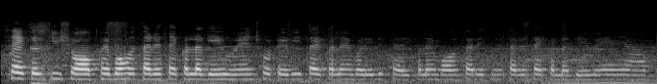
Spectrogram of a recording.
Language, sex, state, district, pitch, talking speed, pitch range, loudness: Hindi, female, Punjab, Kapurthala, 235 Hz, 245 wpm, 230-245 Hz, -20 LUFS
